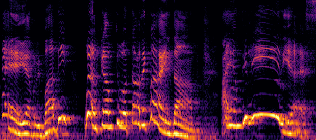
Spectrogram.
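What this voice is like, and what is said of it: Cartoonish Wario-like mock Russian-Italian accent. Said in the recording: “That sounded like Wario, right? ... It was like Wario doing Italian a Russian guy. Accent. ... That was a really good Italian ... accent. ... Wario doing a Russian accent.”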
